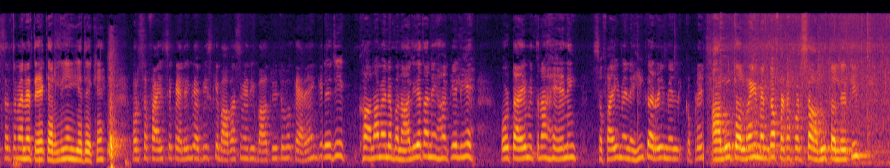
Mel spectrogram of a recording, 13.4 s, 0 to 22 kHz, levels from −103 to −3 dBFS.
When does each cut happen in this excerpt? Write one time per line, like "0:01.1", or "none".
0:04.7
0:10.6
